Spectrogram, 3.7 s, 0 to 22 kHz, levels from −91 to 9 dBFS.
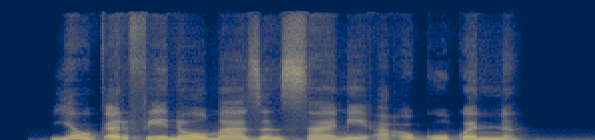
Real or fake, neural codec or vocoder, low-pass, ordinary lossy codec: fake; autoencoder, 48 kHz, 32 numbers a frame, DAC-VAE, trained on Japanese speech; none; none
